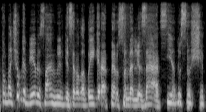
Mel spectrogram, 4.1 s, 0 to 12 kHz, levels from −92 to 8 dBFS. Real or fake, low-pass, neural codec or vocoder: fake; 10.8 kHz; codec, 44.1 kHz, 1.7 kbps, Pupu-Codec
